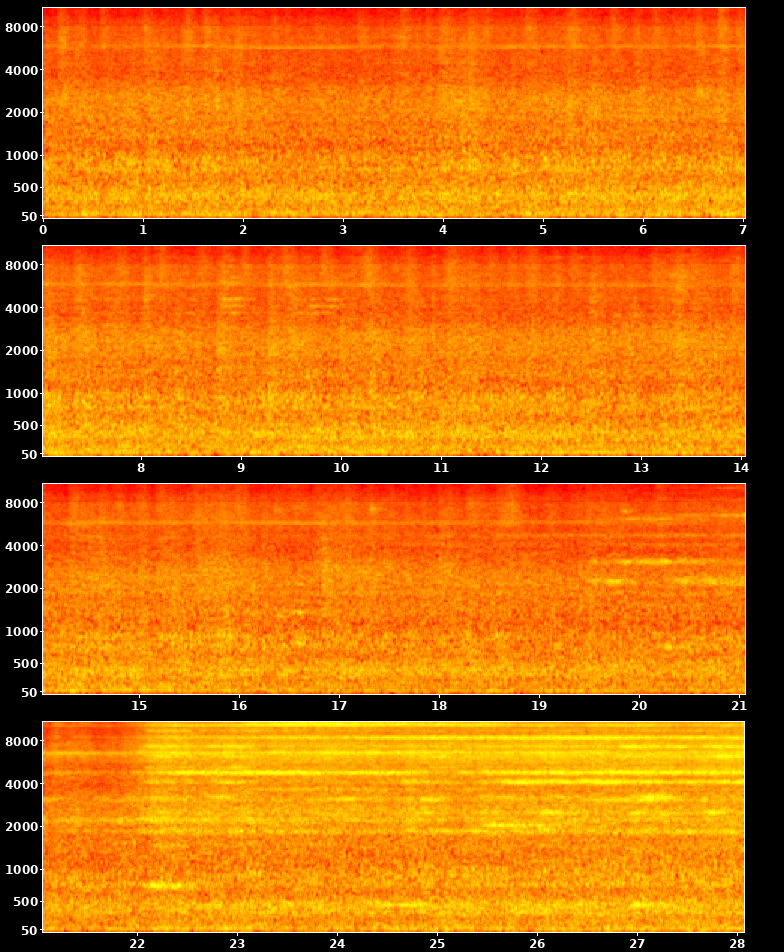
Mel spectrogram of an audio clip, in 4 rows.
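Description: R46 subway car running on the rails, heard from inside the car: a steady rumble and rattle of wheels and car body. About three-quarters of the way through, the sound gets louder and a high-pitched metallic squeal sets in, holding several steady shrill tones.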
